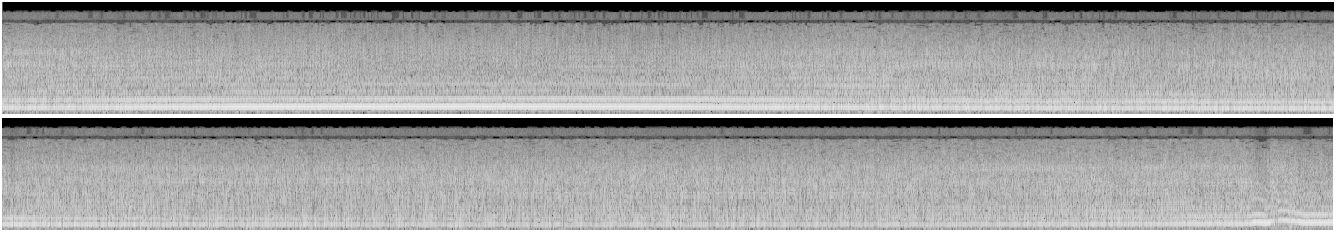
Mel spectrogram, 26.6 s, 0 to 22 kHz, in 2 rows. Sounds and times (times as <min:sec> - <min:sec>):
Motor vehicle (road): 0:00.0 - 0:26.6.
